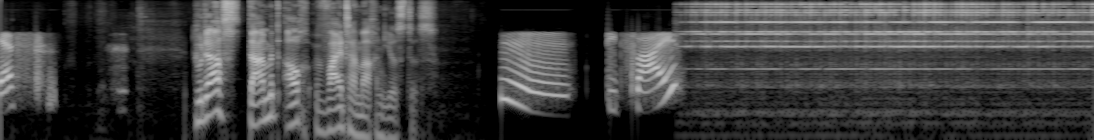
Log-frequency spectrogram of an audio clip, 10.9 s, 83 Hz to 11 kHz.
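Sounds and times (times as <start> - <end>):
speech: 0.0 - 0.4, 2.0 - 4.4, 6.1 - 7.1
bell ringing in a game: 6.8 - 10.9.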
